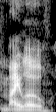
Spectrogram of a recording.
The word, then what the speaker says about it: Milio: A lot of people say Milo, M-I-L-I-O. I've never really learned how it's pronounced definitively. I think you can pronounce it either way you want. I say Milio.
